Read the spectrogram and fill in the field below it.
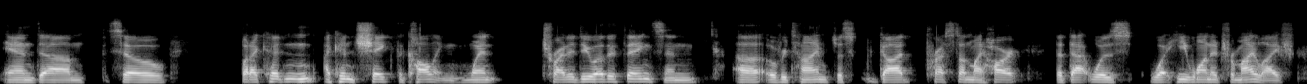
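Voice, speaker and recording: A middle-aged man from Ecuador, a pastor being interviewed, telling his story in a measured, reflective way. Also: on the low side, steady tone, dry recording, lo-fi sound. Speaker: Spanish ministry pastor, guest. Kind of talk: conversational interview.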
